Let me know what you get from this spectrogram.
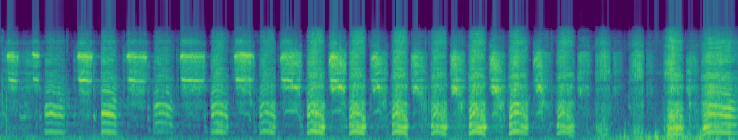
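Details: Donkey in a field beside a fishing spot in Cherokee, North Carolina, braying when someone approaches the fence: a long run of about twenty harsh, harmonic rasping pulses in quick, regular succession, wheezy in-out alternation throughout, faint laughter before.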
